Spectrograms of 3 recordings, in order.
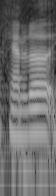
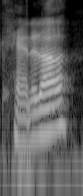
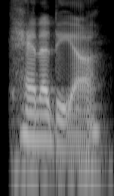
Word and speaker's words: Canada: Like, I think we're friends on Facebook, if I'm thinking of the right person, who, no joke, pronounced Canada, Canadia. I'm not kidding. Pronounced it Canadia.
